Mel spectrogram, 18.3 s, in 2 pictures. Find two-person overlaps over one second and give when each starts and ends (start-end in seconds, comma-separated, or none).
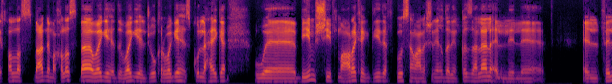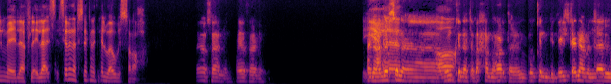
none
